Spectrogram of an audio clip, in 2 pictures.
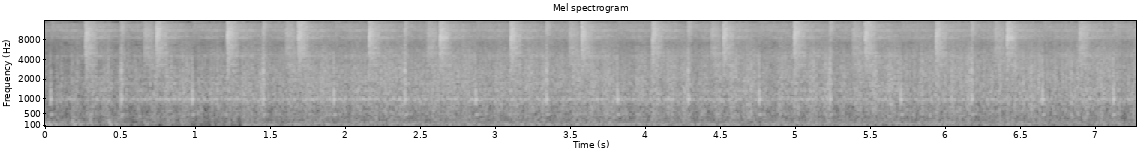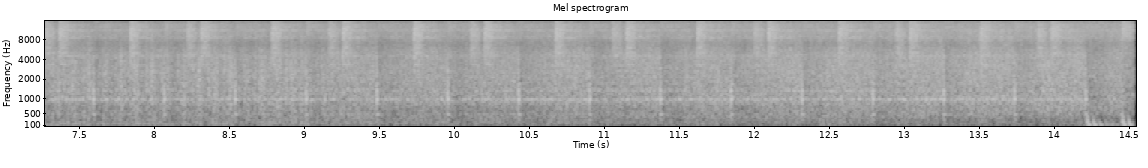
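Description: Live techno in a breakdown with the kick drum dropped out: a steady ticking hi-hat rhythm runs over a dense hissing wash of noise and a held high synth tone.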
